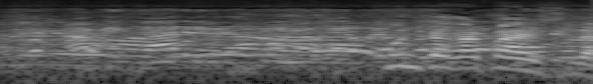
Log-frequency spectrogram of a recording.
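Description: People talking at once: overlapping chatter of several voices.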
